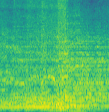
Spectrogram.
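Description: Car tires squealing during illegal street racing, a loud, unbroken screech mixed with engine roar and steady droning tones throughout, with no talking.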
